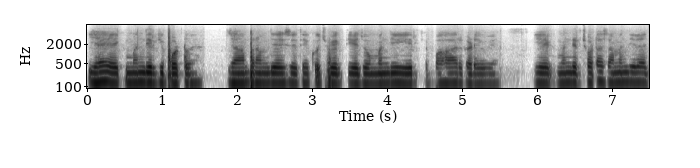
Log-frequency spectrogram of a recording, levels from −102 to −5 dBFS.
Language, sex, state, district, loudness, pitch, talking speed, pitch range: Hindi, male, Rajasthan, Bikaner, -20 LUFS, 130 Hz, 225 wpm, 125-135 Hz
